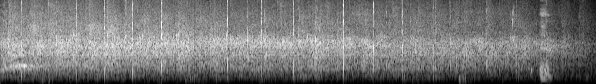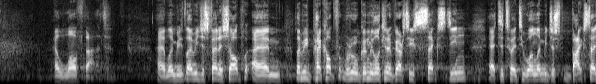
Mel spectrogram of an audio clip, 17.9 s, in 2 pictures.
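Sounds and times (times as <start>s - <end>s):
crowd clapping: 0.0s - 9.2s
speech: 9.8s - 10.6s, 11.3s - 17.8s.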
